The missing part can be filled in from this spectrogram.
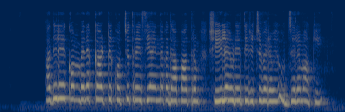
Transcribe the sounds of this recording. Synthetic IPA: ɐðile̞ko̞mbɐnɐkːaːʈːɨko̞t͡ɕːut̪reːsijaːjenːɐkɐd̪aːpːaːt̪rɐmɕiːlɐjuɽe̞t̪iɾit͡ɕːuʋɐɾɐʋɨud͡ʑːɐlɐmaːkːi

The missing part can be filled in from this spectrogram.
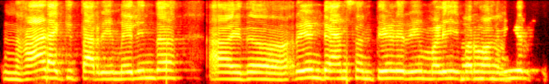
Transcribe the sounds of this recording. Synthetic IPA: ɦaːɽaːkit̪ːaːɾːimeːlind̪ɐ | id̪uɾeːɳɖjaːnsɐnt̪eːɭiɾimɐɭibɐɾʋaːɡɐniːɾ

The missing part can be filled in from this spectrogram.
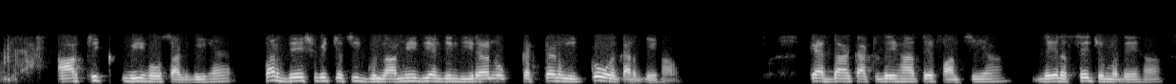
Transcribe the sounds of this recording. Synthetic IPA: aːɾt̪ʰɪkʋiːɦoːsəkd̪iːɦɛː | pəɾd̪eːʃʋɪt͡ʃəsĩːɡʊlaːmiːd̪ɪjãːd͡ʒənd͡ʒiːɾãːnũːkəʈːəɳliːkoːlkəɾd̪eːɦã̰ː | kɛːd̪ãːkəʈd̪eːɦãːt̪eːpʰãːnsijãː | d̪eːɾəseːt͡ʃʊmd̪eːɦãː

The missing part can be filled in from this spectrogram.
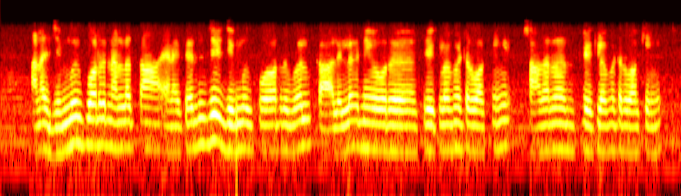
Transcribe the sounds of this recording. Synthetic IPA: aːnãːd͡ʒɪmːɯkpoːɾɐðɯnɐlːɐt̪ːãːɛ̰nɐkːɯt̪ɛɾɪɲd͡ʒɯd͡ʒɪmːɯkpoːɾɐðɯʋelkaːlɪlɐnĩːɡɔɾɯt̪ɪɾiːkɪloːmiːʈːɐɾʋaːkiŋɡɐ | saːðaːɾɐɳɐt̪ɪɾiːkɪloːmiːʈːɐɾʋaːkiŋɡɐ

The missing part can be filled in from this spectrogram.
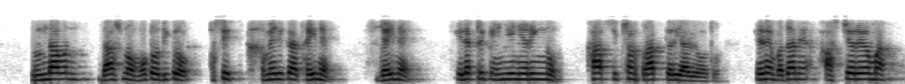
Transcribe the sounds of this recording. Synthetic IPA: ɾund̪aʋənd̪asnomoʈod̪ikɾo | əsit̪̚əmeɾikat̪ʰəine | d͡ʒəine | ilek̚ʈɾikɛɲd͡ʒinijəɾɪŋɡnũ | kʰasʃɪkʃəɳ̃pɾap̚t̪̚kəɾiaʋjoɦət̪o | eɽ̃ebəd̪ʱaneast͡ʃəɾjomã

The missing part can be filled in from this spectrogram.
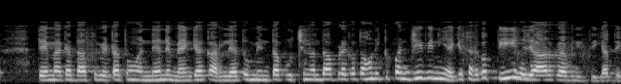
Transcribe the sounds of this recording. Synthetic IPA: t̪eːmɛ̃ːkɛ̃ːd̪əsbeːʈaːt̪ʰõːənːẽːnẽmɛ̃ːŋɡaːkəɾleaːt̪õːmɪ̃nt̪aːpʊːt͡ʃʰlə̃ːnd̪aːp̬ɽẽːkoːt̪oːɦʊnɪkpəɲd͡ʒiːʋiːnĩːɦɛːɡiːsaːɖeːkolt̪ĩːɦəzaːɾʊpjaːʋiːnĩːsiːɡaːt̪e

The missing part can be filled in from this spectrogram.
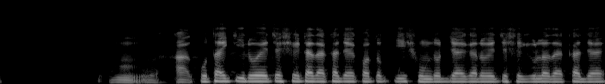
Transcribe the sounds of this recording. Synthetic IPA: akot̪ʰajkiɾɔjet͡ɕʰeʃeʈad̪ɛkʰad͡ʑaekɔt̪okiʃund̪oɾd͡ʑaeɡaɾɔjet͡ɕʰeʃeɡulod̪ɛkʰad͡ʑae

